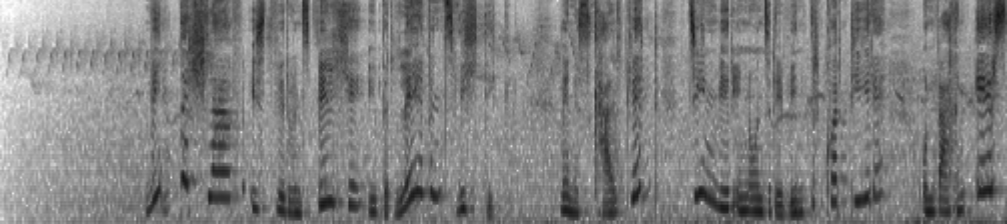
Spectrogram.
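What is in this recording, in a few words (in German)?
Hörspiel, DE; Musca; Winterschlaft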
